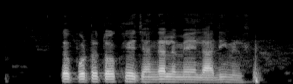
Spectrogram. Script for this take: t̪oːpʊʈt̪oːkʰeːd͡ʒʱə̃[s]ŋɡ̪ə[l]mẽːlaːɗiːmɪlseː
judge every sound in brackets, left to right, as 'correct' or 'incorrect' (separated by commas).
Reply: incorrect, correct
